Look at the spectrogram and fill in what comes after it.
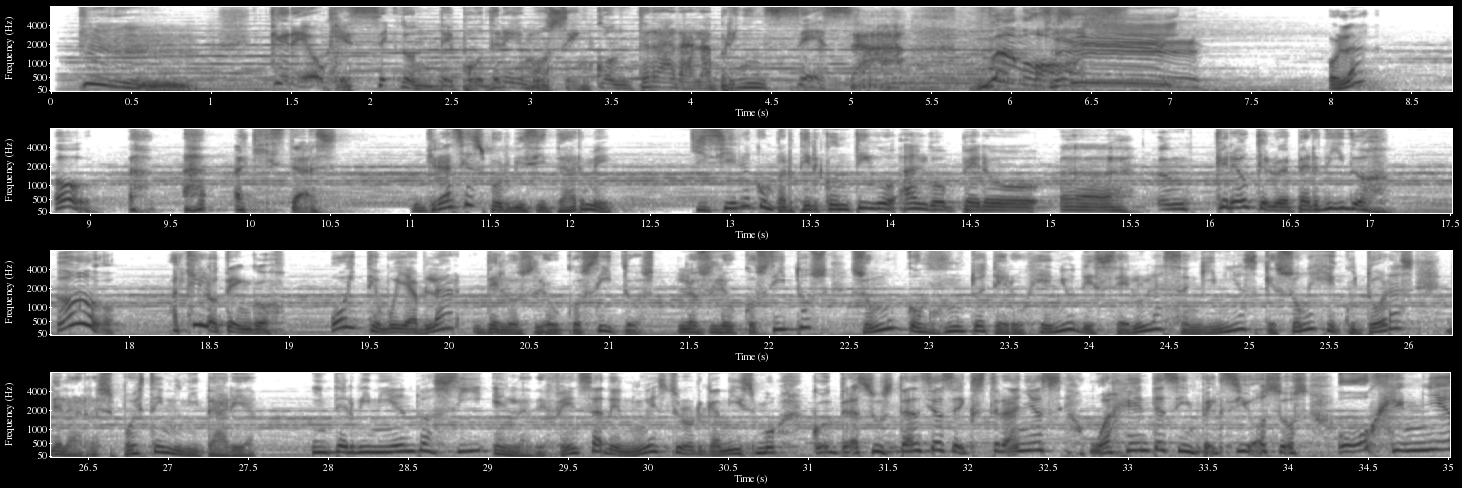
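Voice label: doblaje, Venezuelan Spanish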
